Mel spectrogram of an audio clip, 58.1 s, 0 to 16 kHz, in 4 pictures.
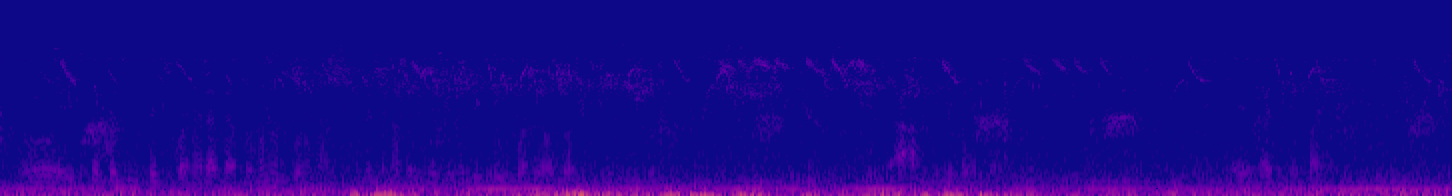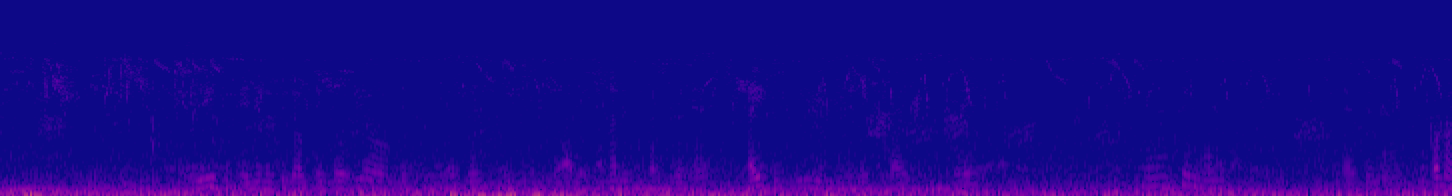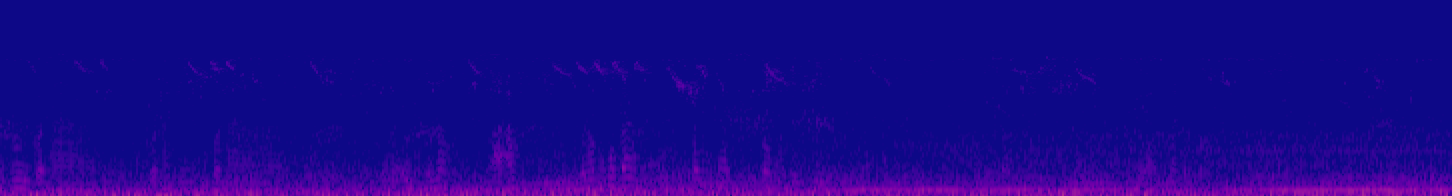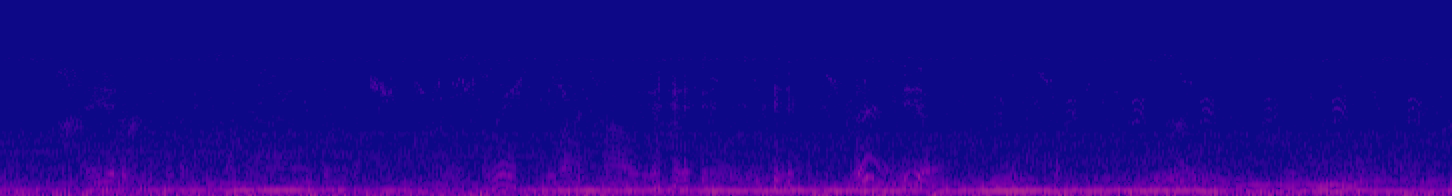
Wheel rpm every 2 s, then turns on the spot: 0, 0, 0, 0, 0, 0, 0, 0, 0, 0, 0, 0, 0, 0, 0, 0, 0, 0, 0, 0, 0, 0, 0, 0, 0, 0, 0, 0, 0.
none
